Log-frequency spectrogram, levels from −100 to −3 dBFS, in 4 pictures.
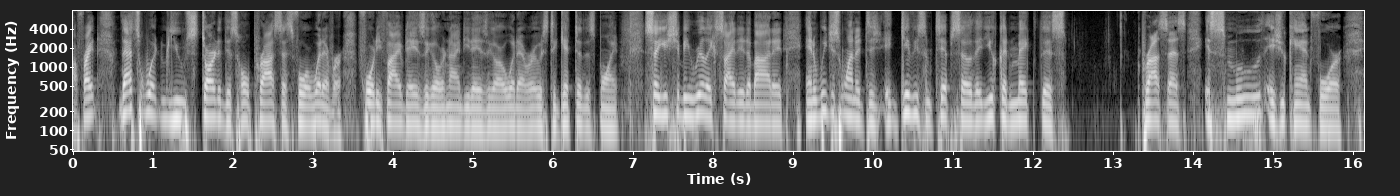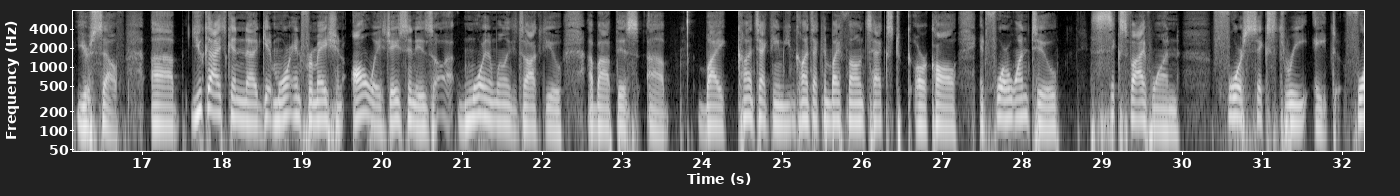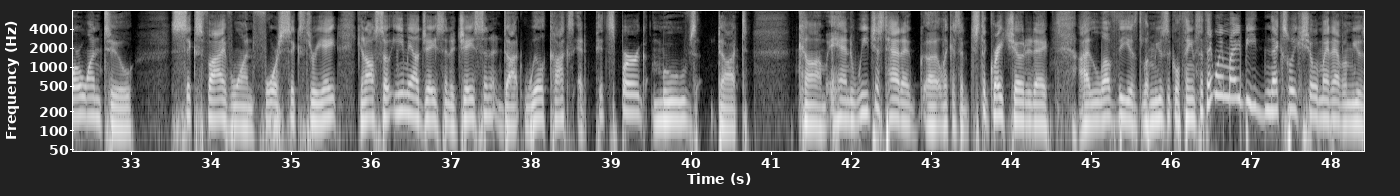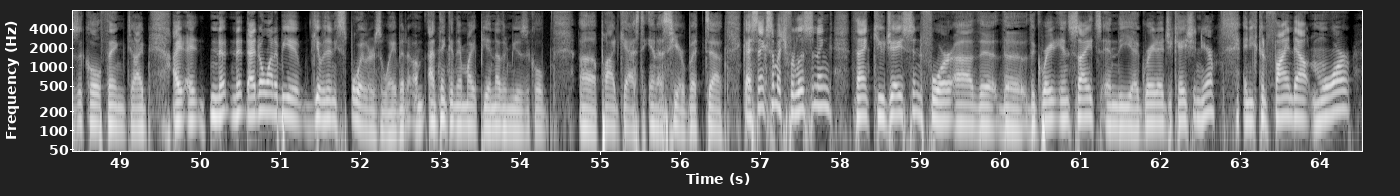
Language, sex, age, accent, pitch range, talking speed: English, male, 40-59, American, 120-155 Hz, 200 wpm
